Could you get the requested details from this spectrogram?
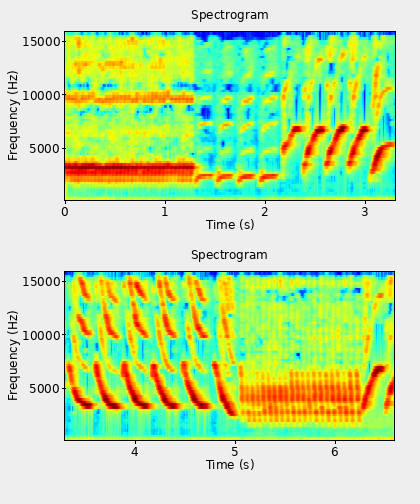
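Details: Spanish Timbrado canary singing for training: a steady ringing trill, then short repeated low sweeps rising into a long series of swooping whistled notes and a pulsed roll, with a faint low hum beneath.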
